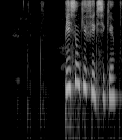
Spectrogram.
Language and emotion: Russian, positive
